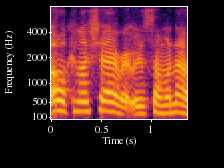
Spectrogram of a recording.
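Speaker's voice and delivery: usual speaking voice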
